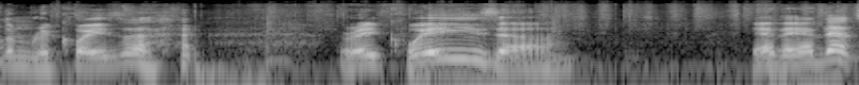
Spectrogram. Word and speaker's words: Rayquaza: The Oxy movie the other day, and he was traumatized that he called him Rayquaza. Rayquaza. Yeah, they had that sign at Worlds that said it's pronounced Rayquaza.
